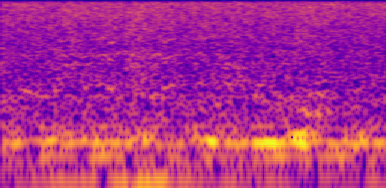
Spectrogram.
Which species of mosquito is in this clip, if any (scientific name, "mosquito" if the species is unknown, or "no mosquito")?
Anopheles gambiae s.s.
